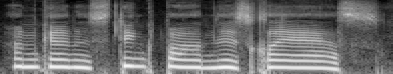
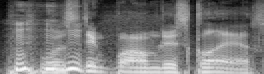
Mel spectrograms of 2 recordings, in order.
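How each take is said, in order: First: It is said in a girlish put-on voice. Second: It is said in a boyish put-on voice. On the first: The speaker calls it right. "That was better" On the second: The speaker calls it wrong. "She doesn't sound like that"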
